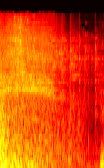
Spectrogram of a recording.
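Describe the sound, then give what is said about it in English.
Glass breaking: a single loud shattering crash that starts at full force and then decays over about a second and a half into a bright, fading tail. “That's breaking glass”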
